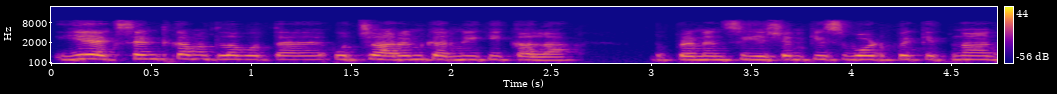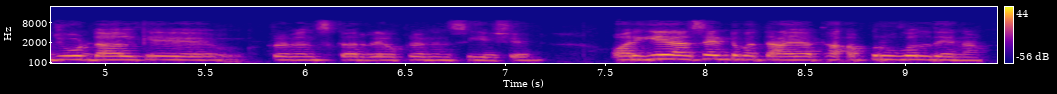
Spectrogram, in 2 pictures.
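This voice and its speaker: Woman, vocabulary teacher, online class lecture, chatty, repetitive, slightly high pitch. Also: steady tone, normal speed, darkish tone. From Bihar, India. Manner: chatty, repeats key words for note-taking.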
